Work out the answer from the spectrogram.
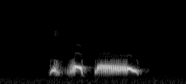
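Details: Captive spotted dove calling as a decoy to draw in wild birds; one clean phrase of two short mellow hoots then a longer, throbbing low coo, against silence.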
